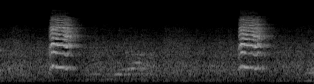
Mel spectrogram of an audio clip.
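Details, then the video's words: Parakeet calling in the long chattering style called ngekek panjang; two short, grating, rich squawks spaced about two seconds apart, with faint soft chirps and hiss between them. "SUARA KICAU BURUNG BETET NGEKEK PANJANG"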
